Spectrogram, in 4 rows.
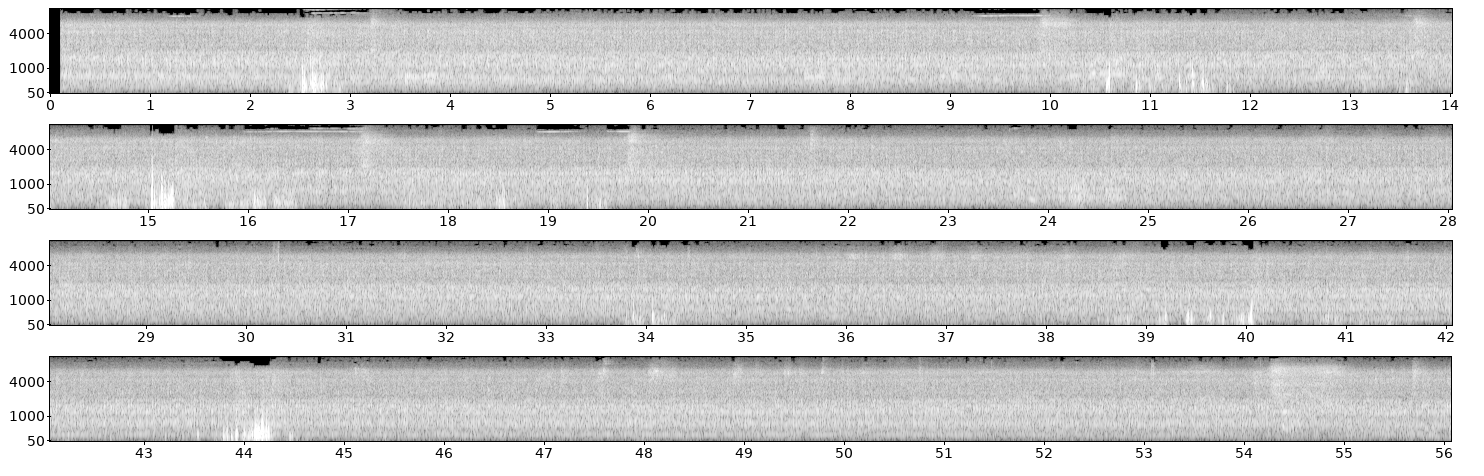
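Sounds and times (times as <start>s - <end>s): heavy truck engines running: 0.1s - 56.0s.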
